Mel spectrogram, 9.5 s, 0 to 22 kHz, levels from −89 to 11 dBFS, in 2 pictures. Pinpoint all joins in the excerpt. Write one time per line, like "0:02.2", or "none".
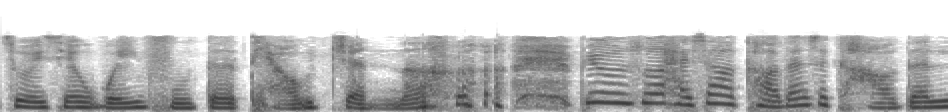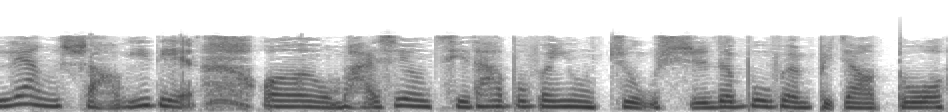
0:03.3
